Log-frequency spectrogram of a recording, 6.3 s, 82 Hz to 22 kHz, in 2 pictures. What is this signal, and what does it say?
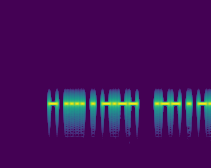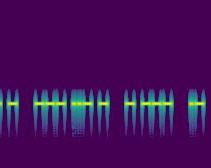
Morse code, heard as a keyed tone, about 30 wpm, 700 Hz. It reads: THEY WENT OUT TO A
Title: Sentences from Top 1000 Words - Review Part 2 - 30wpm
